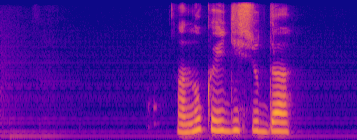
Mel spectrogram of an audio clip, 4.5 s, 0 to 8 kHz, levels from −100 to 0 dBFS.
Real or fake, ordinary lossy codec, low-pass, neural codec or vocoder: real; none; 7.2 kHz; none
